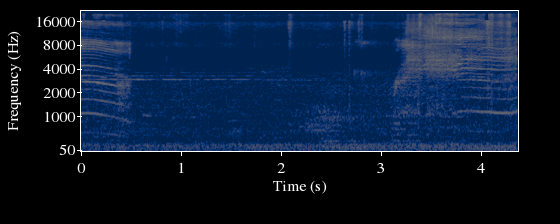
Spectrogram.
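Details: Cat producing two drawn-out meows, the first ending just after the start and the second rising strongly near the end and holding a high, bright tone, with heavy low rumbling noise throughout.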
